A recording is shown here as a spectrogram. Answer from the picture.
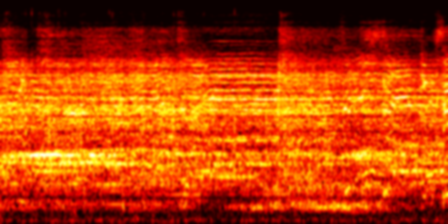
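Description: A competitive cheerleading routine's music mix playing with a crowd cheering over it, thin-sounding with almost no bass.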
